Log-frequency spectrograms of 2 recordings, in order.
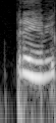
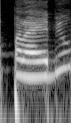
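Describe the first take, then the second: First: Prêmio with a closed, nasalised ê; closed vowel. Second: Prêmio with an open é, not nasalised; open vowel. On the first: Teacher shows class the circumflex form, prêmio with closed ê. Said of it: "com acento circunflexo". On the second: Teacher shows what Brazilians never say, prêmio with open é. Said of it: "Você não fala prêmio nunca". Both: Shown as a demonstration.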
